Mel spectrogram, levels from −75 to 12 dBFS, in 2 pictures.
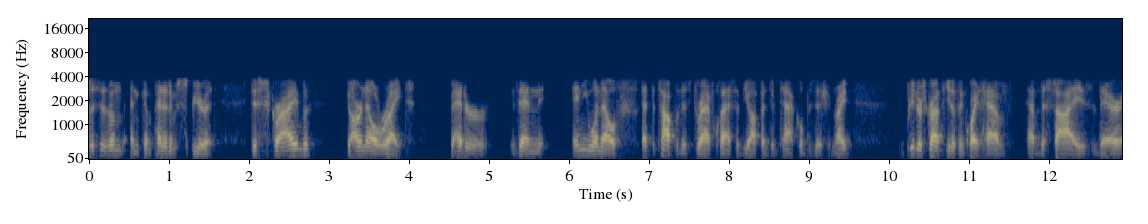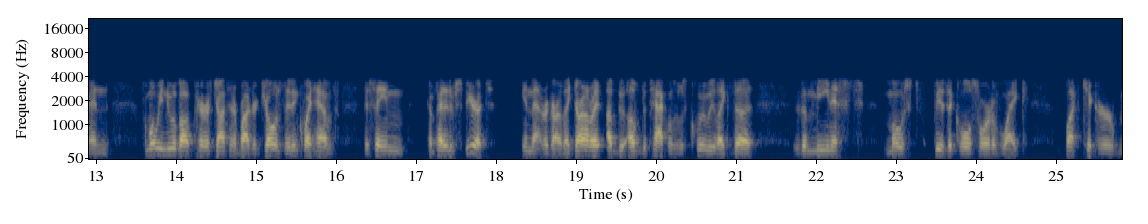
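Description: Speech runs through an AMR narrowband mobile codec for the whole clip. Nothing above 3.6 kHz survives, and the band sits roughly between 300 Hz and 3.5 kHz, like a phone line. The codec rebuilds the voice from a vocal-tract model fed by a few pulses per 5 ms slice of each 20 ms frame. At this low bit budget the damage is plain. The voice sounds buzzy and synthetic, which fits a rate around 7.4 kbps.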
